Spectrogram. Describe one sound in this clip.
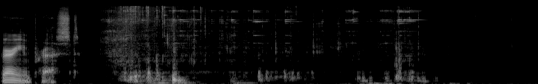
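A plastic bag crinkles and rustles.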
